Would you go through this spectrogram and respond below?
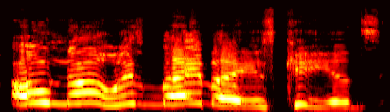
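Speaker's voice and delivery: high-pitched mock panic; hammed-up cry of dread; officer's alarmed yell. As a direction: yell it high, imitating a horrified cop. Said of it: "And the officer yells".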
